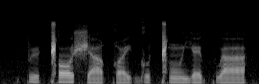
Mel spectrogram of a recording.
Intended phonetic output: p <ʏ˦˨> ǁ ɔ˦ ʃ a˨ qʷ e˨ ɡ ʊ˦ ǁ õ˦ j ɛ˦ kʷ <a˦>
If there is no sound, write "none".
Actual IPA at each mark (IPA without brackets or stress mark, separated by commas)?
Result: ʏ˦˨, a˦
